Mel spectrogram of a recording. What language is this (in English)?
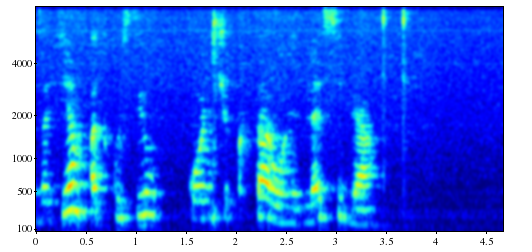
Russian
